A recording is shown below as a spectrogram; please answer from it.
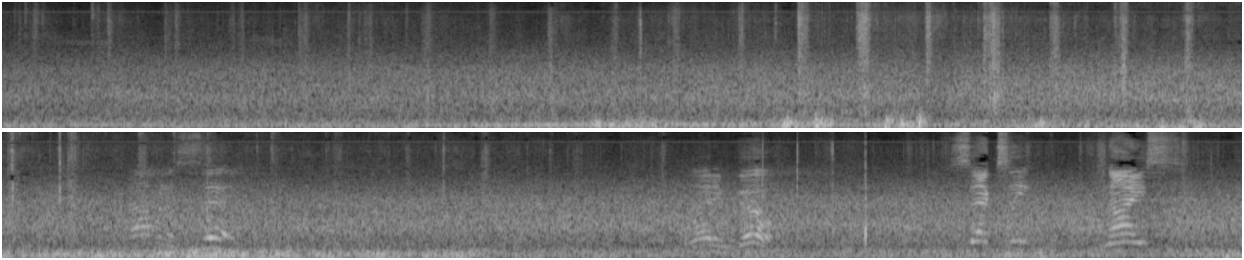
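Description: Hoofbeats of a Friesian gelding trotting on the dirt footing of a round pen under a rider, a run of irregular knocks over a steady low rumble.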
